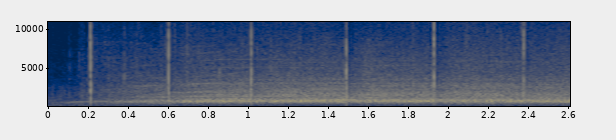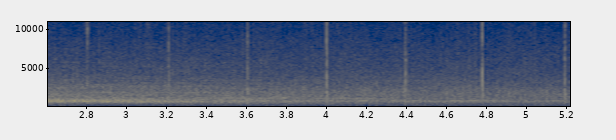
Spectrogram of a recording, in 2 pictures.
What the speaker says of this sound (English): Ils m'applaudissent à moi.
